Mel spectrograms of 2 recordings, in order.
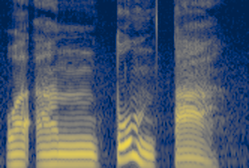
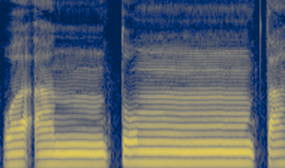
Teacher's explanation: huruf memnya dibaca jelas, mem matinya dibaca jelas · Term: idhar syafawi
